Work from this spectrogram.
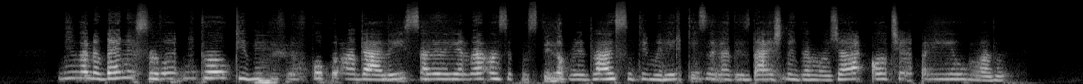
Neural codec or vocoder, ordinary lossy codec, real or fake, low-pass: codec, 44.1 kHz, 0.9 kbps, DAC; Opus, 64 kbps; fake; 19.8 kHz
